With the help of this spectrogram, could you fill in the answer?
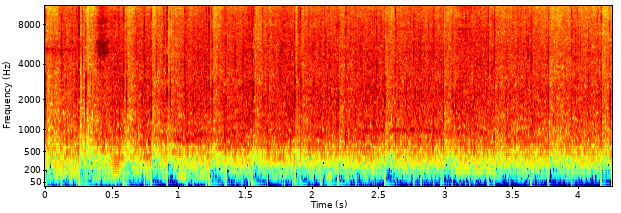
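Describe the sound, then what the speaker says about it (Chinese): Loud, dense applause from a concert audience at an outdoor mothers' culture festival music show, continuous clapping that holds steady without a break. "给自己一个掌声"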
